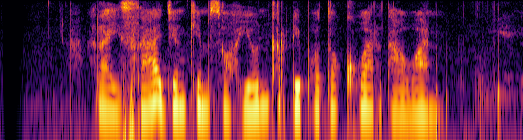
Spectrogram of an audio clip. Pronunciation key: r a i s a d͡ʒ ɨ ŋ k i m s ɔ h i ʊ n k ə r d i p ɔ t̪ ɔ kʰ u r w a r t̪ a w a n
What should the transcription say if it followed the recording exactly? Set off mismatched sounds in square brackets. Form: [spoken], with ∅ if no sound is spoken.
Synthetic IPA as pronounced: r a i s a d͡ʒ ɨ ŋ k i m s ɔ h [j] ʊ n k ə r d i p ɔ t̪ ɔ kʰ u [∅] w a r t̪ a w a n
